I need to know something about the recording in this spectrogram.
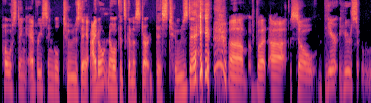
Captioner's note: laughs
